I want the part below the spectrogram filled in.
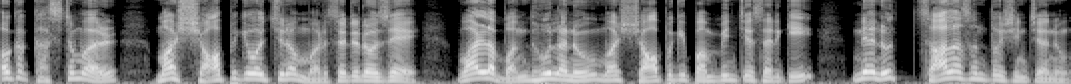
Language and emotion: Telugu, happy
